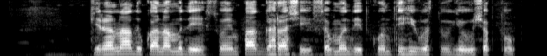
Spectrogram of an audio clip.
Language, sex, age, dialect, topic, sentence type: Marathi, male, 36-40, Northern Konkan, agriculture, statement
